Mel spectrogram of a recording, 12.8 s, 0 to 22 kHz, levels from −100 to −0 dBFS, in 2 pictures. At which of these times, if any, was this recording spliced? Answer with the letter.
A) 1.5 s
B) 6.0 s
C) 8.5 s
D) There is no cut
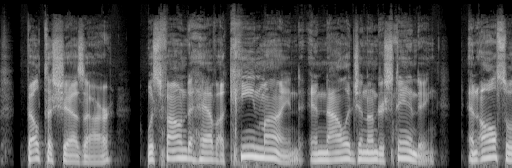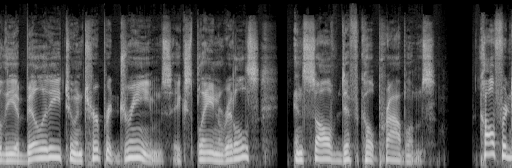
D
